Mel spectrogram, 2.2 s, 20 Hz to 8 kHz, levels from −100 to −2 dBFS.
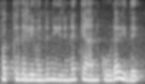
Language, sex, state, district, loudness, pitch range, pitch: Kannada, female, Karnataka, Bidar, -13 LUFS, 175-200 Hz, 185 Hz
